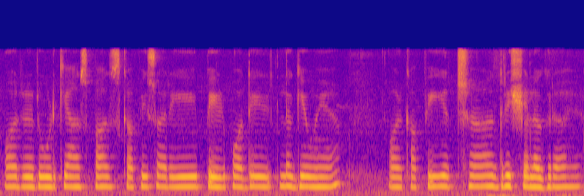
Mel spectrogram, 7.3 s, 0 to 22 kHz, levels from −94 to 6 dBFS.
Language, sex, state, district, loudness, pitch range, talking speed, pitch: Hindi, female, Haryana, Rohtak, -16 LUFS, 200-210 Hz, 155 wpm, 200 Hz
